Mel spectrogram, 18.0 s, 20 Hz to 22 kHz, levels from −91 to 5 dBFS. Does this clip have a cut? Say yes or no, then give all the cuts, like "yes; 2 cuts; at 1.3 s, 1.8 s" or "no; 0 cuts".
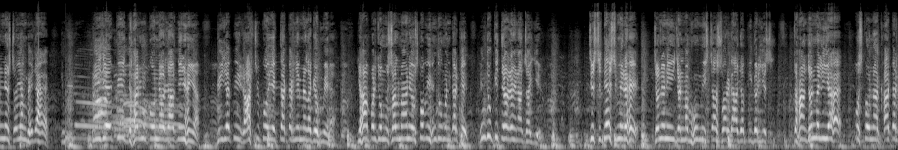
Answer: yes; 1 cut; at 1.3 s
